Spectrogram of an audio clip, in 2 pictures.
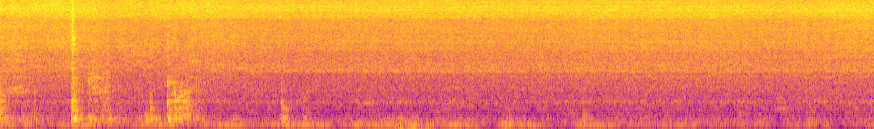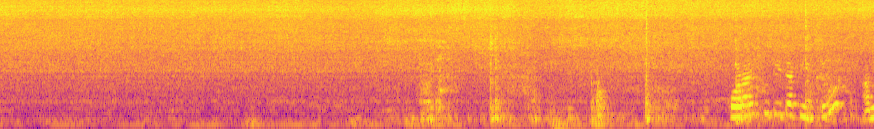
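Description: Vegetables with salt and turmeric fry in a kadai, giving a continuous close sizzle and hiss, broken by bursts of spatula stirring and scraping near the start and again toward the end.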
